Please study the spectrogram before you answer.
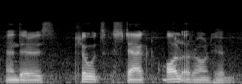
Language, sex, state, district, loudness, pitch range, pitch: English, female, Karnataka, Bangalore, -18 LUFS, 100-120 Hz, 105 Hz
